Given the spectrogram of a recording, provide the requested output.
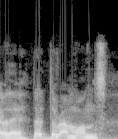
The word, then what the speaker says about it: Ramones: Yeah, they're- the ram ones, right? If you write that down, No, he's not even write it down. It's that's a. Ramones.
